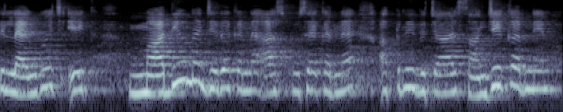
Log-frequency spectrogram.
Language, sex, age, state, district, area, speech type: Dogri, female, 30-45, Jammu and Kashmir, Udhampur, rural, spontaneous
